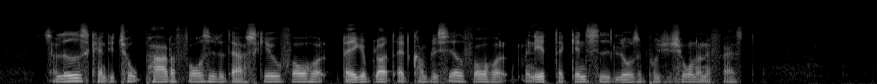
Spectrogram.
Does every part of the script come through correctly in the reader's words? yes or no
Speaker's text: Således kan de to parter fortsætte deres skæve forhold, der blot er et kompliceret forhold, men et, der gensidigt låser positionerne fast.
no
